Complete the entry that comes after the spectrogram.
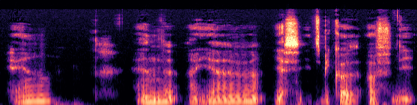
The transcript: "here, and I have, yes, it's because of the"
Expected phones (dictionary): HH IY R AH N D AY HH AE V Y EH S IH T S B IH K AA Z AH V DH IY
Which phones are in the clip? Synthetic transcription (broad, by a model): HH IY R AH N D AY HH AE V Y EH S IH T S B IH K AA Z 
